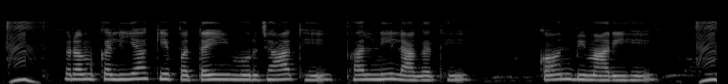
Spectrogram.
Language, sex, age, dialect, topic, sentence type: Chhattisgarhi, female, 25-30, Northern/Bhandar, agriculture, question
